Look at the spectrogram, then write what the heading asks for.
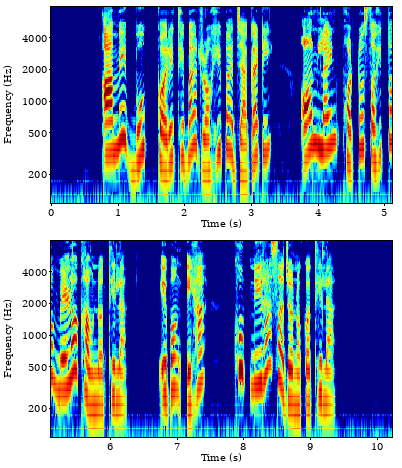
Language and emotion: Odia, sad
